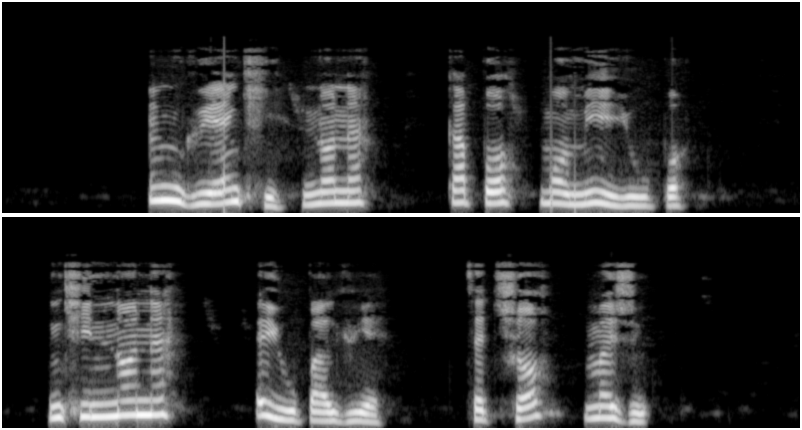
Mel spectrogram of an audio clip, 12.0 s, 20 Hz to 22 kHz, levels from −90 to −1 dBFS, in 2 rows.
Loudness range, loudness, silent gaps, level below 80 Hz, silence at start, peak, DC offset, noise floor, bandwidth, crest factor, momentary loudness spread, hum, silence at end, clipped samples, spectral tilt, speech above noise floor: 4 LU; -13 LUFS; none; -56 dBFS; 1.1 s; 0 dBFS; under 0.1%; -82 dBFS; 9.2 kHz; 14 dB; 10 LU; none; 1.15 s; under 0.1%; -6 dB/octave; 71 dB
